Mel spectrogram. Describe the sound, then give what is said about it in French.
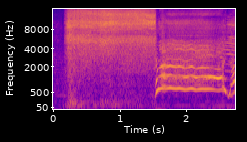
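A voice imitates a dragon breathing fire: a loud, breathy hissing whoosh for over a second, then a sudden shift into a strained, high-pitched roaring screech that continues to the end. “Et alors le dragon, il leur crache du feu”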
